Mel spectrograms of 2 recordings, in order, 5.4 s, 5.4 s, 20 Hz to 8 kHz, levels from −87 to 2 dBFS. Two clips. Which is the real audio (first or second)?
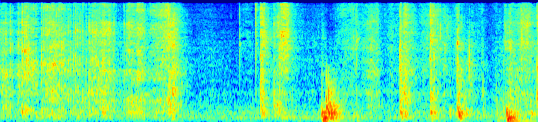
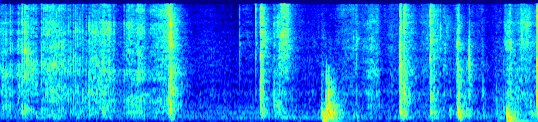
second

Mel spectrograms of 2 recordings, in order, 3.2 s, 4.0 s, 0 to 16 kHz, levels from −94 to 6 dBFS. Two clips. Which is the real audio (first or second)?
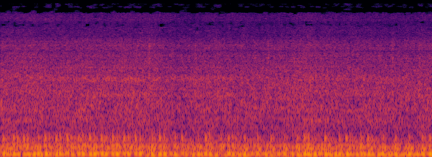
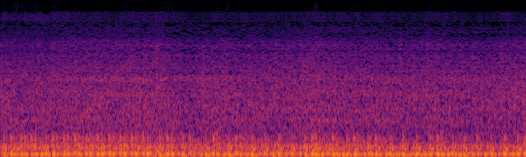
second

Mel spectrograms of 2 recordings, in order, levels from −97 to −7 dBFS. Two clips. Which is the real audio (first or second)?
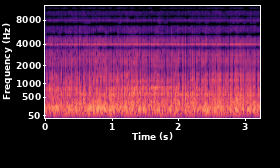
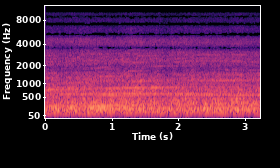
second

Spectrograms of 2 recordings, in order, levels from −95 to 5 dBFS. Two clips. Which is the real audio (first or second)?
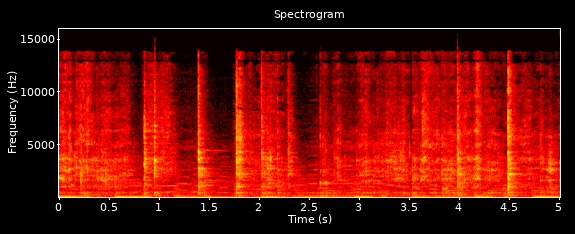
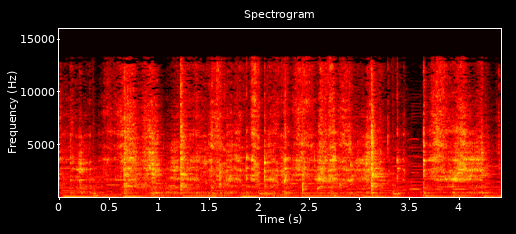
second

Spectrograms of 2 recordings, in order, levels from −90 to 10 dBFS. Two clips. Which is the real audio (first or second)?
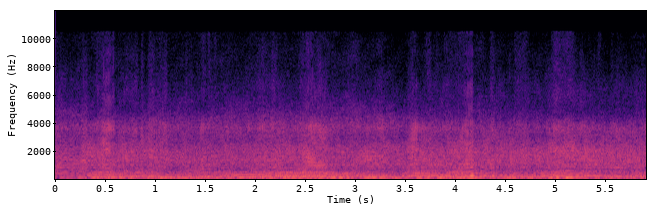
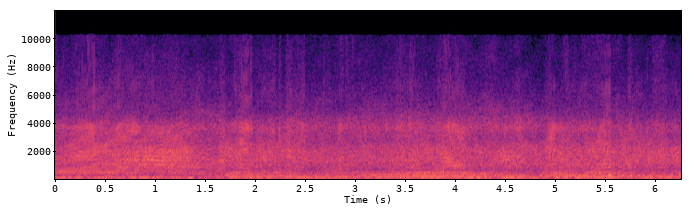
second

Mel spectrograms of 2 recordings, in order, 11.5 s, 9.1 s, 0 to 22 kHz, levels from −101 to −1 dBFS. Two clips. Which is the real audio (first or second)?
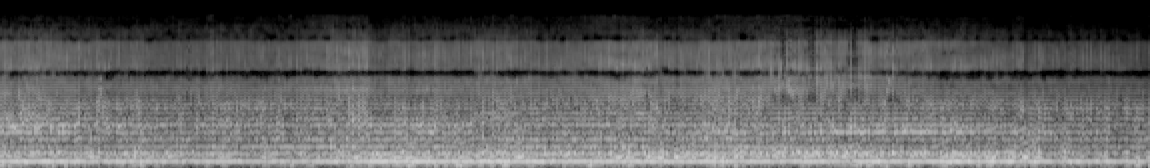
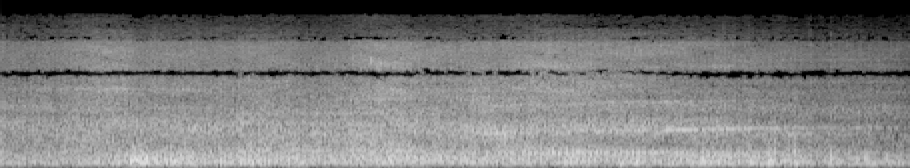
second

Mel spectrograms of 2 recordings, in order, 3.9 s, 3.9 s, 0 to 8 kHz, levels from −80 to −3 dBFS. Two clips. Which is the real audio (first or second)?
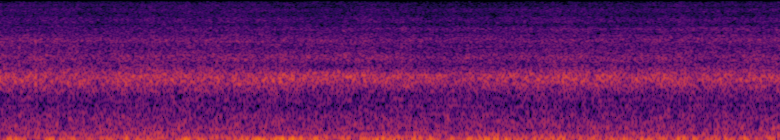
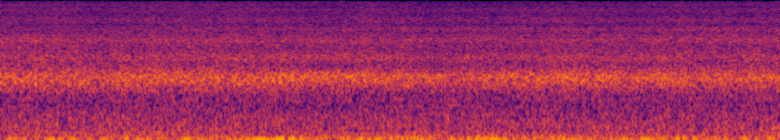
first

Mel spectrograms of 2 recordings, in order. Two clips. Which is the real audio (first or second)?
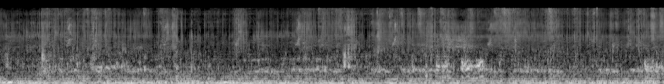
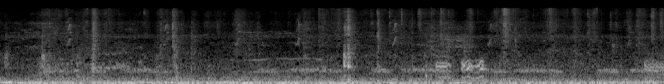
second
